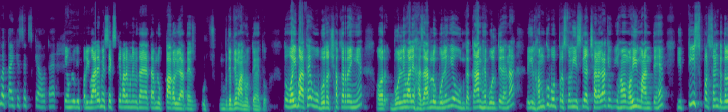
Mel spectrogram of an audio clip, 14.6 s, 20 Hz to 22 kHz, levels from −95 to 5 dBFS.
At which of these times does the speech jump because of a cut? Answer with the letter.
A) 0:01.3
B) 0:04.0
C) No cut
A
